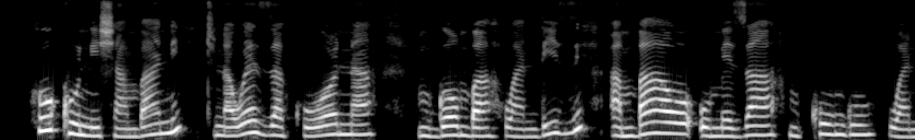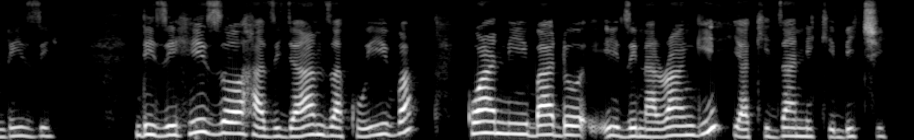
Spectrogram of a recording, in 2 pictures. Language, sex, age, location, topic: Swahili, female, 25-35, Nakuru, agriculture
